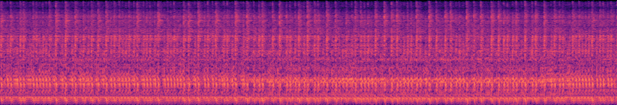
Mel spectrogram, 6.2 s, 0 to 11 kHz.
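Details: 1988 Kawasaki KX80 two-stroke, first start in 15 years after a new piston; earlier flooded. Buzzy, crisp bark holding steady and picking up with throttle blips: the rebuilt engine runs and revs.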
